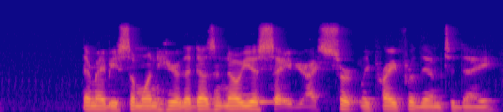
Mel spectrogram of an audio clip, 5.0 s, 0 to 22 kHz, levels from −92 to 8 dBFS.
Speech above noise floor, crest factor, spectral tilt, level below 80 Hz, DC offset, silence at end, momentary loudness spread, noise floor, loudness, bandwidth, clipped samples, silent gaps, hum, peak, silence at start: 49 dB; 18 dB; -5.5 dB/octave; -76 dBFS; under 0.1%; 0.15 s; 12 LU; -75 dBFS; -27 LUFS; 9 kHz; under 0.1%; none; none; -8 dBFS; 0.85 s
